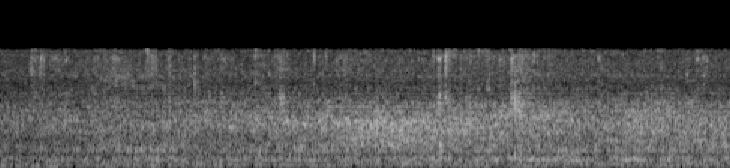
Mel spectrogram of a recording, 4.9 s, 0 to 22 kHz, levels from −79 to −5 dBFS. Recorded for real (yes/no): no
